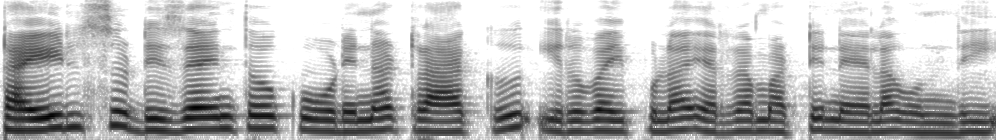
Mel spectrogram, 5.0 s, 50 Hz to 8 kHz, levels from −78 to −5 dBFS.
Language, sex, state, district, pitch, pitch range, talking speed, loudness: Telugu, female, Telangana, Mahabubabad, 190 Hz, 180-210 Hz, 120 wpm, -16 LUFS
